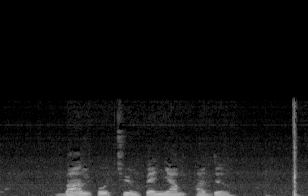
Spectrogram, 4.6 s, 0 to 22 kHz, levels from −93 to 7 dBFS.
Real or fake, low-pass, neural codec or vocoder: real; 10.8 kHz; none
